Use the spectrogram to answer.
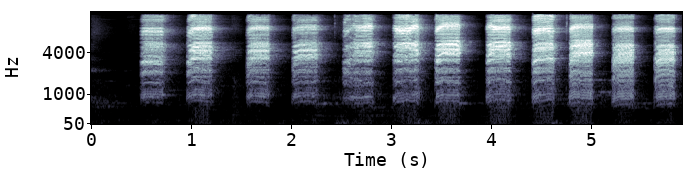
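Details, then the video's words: Long-tailed shrike call aimed at a shy shrike: a steady series of about eleven loud, grating, rasping notes, each falling slightly, delivered about twice per second after a short silence. "Burung pentet memanggil untuk pentet yang malu bunyi"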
